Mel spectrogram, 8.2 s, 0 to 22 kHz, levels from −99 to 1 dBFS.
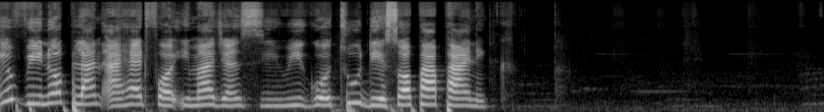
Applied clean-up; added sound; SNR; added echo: none; none; none; none.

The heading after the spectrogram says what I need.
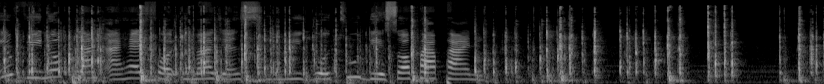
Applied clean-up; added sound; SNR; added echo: none; Computer keyboard; -4 dB; none.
